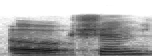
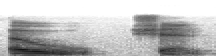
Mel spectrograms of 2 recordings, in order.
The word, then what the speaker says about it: ocean: it's like that because the sound is not ocean it's oh shin when you make that vowel that o sound you should you've never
